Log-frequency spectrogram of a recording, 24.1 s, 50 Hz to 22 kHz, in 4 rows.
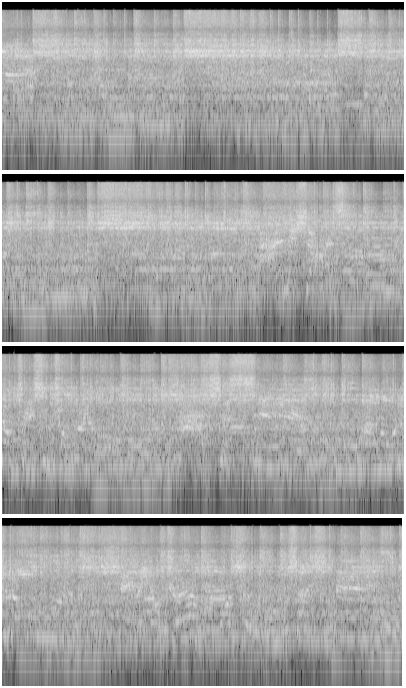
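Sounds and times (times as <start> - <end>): bass guitar: 0.0 - 24.0
distorted electric guitar: 0.0 - 24.0
drums: 0.0 - 24.0.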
